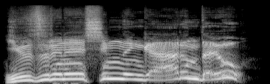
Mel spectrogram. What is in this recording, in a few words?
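variable chant, Japanese; hardy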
